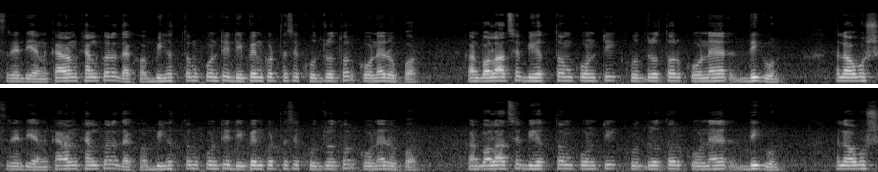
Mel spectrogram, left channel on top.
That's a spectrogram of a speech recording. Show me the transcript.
রেডিয়ান, কারণ খেয়াল করে দেখো বৃহত্তম কোণটি ডিপেন্ড করতেছে ক্ষুদ্রতর কোণের উপর, কারণ বলা আছে বৃহত্তম কোণটি ক্ষুদ্রতর কোণের দ্বিগুণ। তাহলে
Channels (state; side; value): normal; both; correlation 0.66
